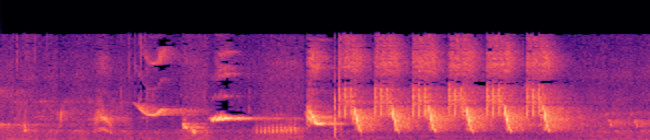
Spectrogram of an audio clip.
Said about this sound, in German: Also wir stehen jetzt bei der Hotspot-Nachtigall. Und das ist auch die von der ersten Aufnahme.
